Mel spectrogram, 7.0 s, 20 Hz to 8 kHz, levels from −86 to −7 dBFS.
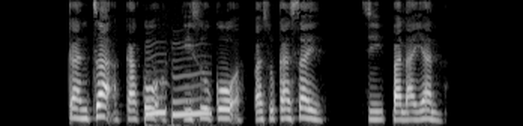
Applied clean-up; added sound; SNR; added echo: none; Guitar; -2 dB; none.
